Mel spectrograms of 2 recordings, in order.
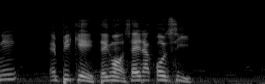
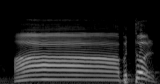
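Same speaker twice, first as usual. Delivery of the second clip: ordinary talk, nothing marked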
